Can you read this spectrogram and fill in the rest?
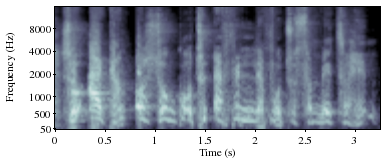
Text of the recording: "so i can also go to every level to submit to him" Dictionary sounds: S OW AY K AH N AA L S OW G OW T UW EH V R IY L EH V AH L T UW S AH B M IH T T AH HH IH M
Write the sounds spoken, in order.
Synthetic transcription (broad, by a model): S OW AY K AH N AA L S OW G OW T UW EH V R IY L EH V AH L T UW S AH M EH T T AH HH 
